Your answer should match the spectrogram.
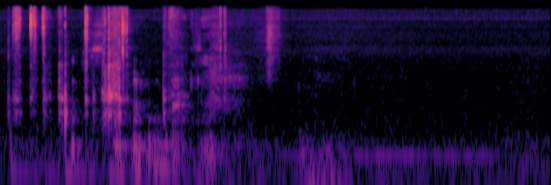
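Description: Handling noise from hands and the phone moving over a guitar's body: a quick run of clicks, taps and rubbing, over in about two seconds.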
